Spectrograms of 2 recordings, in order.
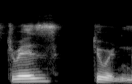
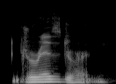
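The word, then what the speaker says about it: Drizzt Do'Urden: It's Driz Duerden. The T is silent. Driz Duerden.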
